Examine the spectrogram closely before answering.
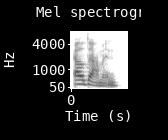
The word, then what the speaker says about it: Aldham: El Damon. Elamin.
